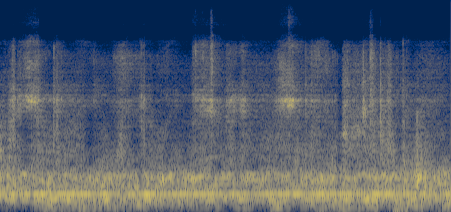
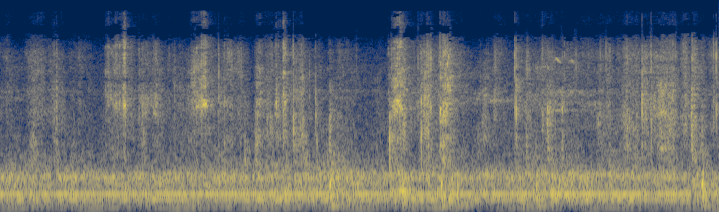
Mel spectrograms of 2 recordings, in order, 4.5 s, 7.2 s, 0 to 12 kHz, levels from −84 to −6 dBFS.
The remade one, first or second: first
